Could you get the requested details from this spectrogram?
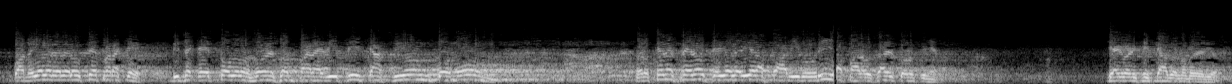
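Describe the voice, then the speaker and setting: A man preaching a fervent Pentecostal sermon, swinging between slow drawn-out emphasis and quick bursts. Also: high-pitched, a little hiss or hum. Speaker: evangelist preacher. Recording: tinny lo-fi recording in a reverberant hall.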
